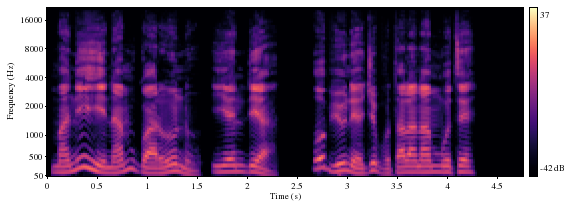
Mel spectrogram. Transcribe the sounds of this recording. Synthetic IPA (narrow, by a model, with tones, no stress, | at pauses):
ma˨ni˦ɦi˨na˨m̩˦ɡʷa˨ɾʊ˦nṵ˨i˦ɦe˦n̩˦dɪ˦a̰˨ | o˦bju˦ne˨d͡ʒu˦pʊ˨ta˦la˦na˦m̩˦mu˦te˦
